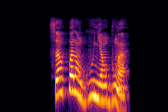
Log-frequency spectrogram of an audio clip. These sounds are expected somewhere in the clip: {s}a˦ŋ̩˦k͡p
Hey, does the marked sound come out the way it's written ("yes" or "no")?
yes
